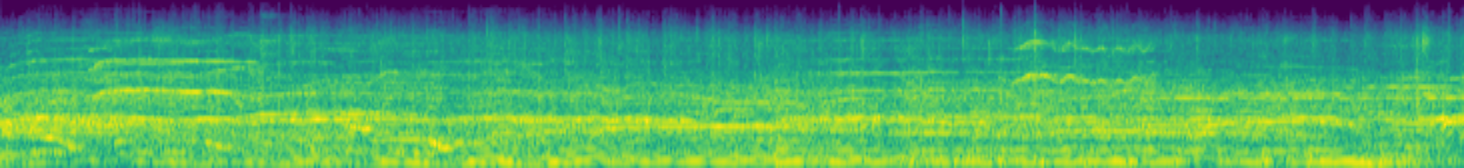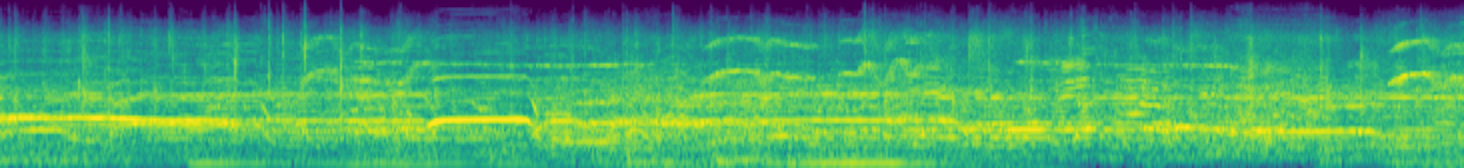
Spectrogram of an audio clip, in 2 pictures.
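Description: Live rock gig crowd cheering, whooping and shouting over the band's held closing notes as a song ends. The band's sound thins out about halfway through, leaving mostly crowd noise.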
